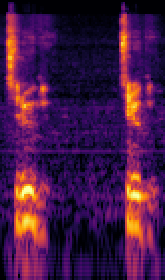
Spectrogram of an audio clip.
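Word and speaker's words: 剣: sword katsujini uh katsujin Ken or katsunin can in this case Ken is written with the kanji for uh the ultra the alternate pronunciation is tsurugi right so they're not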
